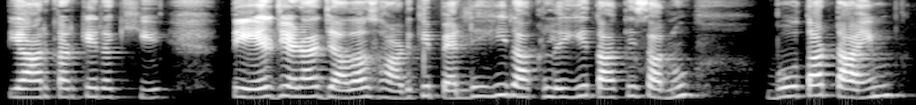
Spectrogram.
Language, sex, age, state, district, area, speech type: Punjabi, female, 45-60, Punjab, Amritsar, urban, spontaneous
